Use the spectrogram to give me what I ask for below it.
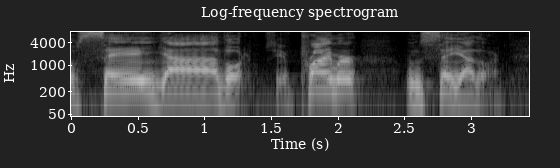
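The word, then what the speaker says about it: sellador: But you can see seal right in there. See L, right? And then adore at the end. So seador.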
